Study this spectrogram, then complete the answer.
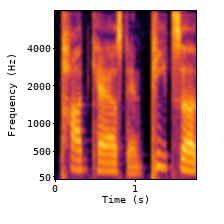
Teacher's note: those things called plosives where I've got extra air coming out when I say words like podcast and pizza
